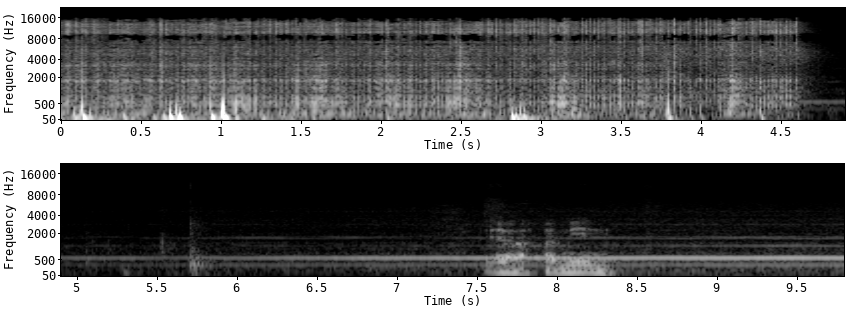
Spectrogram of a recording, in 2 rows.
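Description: Arc Captain MIG 200 wire-feed welding arc crackling with sharp pops as it lays a bead, stopping suddenly about four and a half seconds in. A quieter steady hum follows.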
